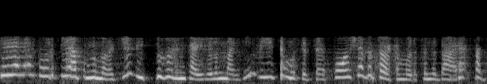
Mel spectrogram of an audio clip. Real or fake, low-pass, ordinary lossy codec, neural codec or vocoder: fake; 3.6 kHz; AAC, 24 kbps; codec, 16 kHz, 1.1 kbps, Voila-Tokenizer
